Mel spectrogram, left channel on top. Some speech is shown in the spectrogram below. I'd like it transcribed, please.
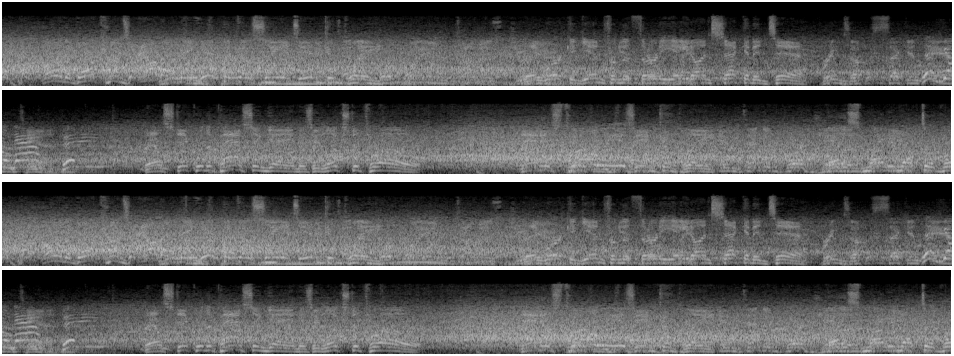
Oh, the ball comes out on the hit, but they'll say it's incomplete. They work again from the 38 on 2nd and 10. Brings up 2nd Let's go and now. 10. Ready? They'll stick with the passing game as he looks to throw. And his throw is incomplete. Intended for Well, he's smart enough to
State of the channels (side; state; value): both; normal; correlation 0.77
